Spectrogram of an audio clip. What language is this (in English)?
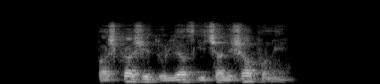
Laz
